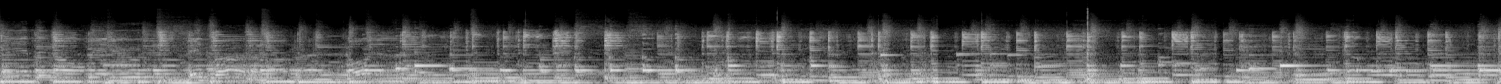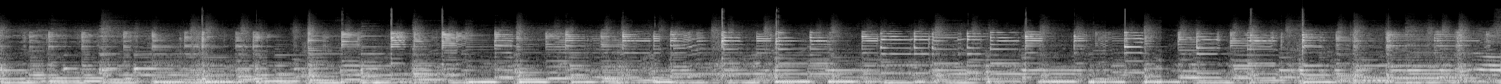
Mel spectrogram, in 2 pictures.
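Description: A country-rock band playing an instrumental break live: electric guitars over electric bass, keyboard and a drum kit keeping a steady beat, with no singing.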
